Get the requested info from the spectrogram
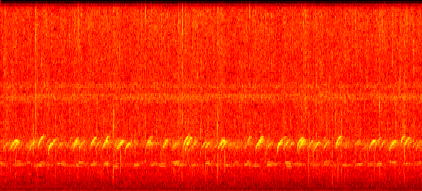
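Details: Coqui frogs in chorus amid tropical rain on Hawaii's Big Island. Dense, regular two-note calls, each a short tone and then an upward-sweeping whistle, continue without pause over a steady rain patter.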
